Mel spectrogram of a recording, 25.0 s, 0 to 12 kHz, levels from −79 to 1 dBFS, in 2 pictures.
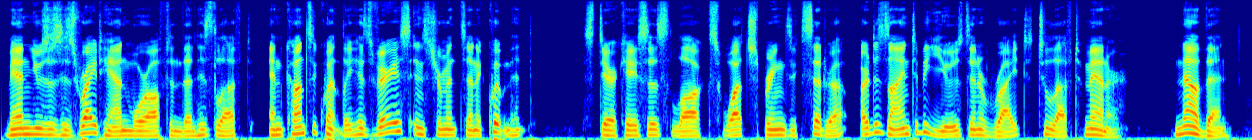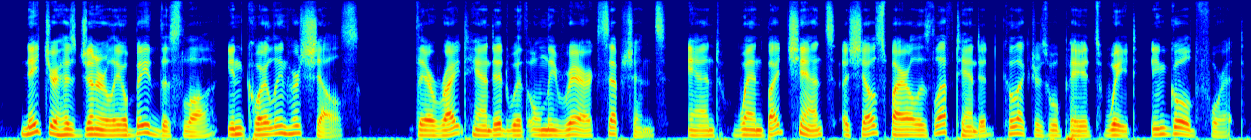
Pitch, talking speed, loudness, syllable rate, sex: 135 Hz, 170 wpm, -20 LUFS, 4.5 syllables/s, male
